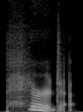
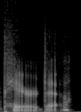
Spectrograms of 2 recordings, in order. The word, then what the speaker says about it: peridot: This is space-age peridot. Now, before anyone starts questioning my pronunciation here, the T in peridot can be pronounced or not. Either way is correct.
